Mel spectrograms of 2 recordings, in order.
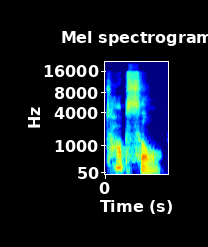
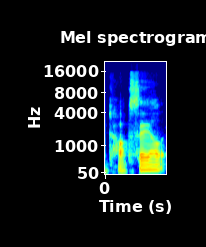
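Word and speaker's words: Topsail: in the middle called Topsale Road pronounced topsil. So there we go. Gentle correction on myself. I've been saying top sail and it's topsil.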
